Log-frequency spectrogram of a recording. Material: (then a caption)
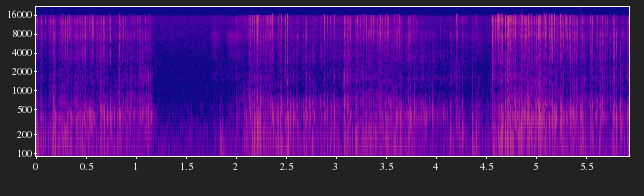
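Rhinestones. Long fingernails on both hands scratch down the studded face of a gold rhinestone clutch wallet standing upright. The result is a dense, continuous rasping scratch with a low, rumbly body. It quiets briefly after about a second before returning and swelling louder near the end.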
